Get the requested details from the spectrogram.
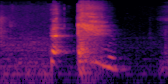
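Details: Induced sneeze: a short sharp intake followed by one loud, hissy burst of air; a single sneeze.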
